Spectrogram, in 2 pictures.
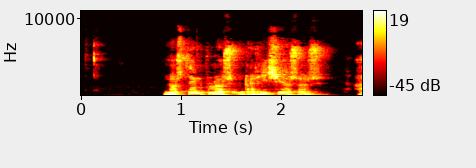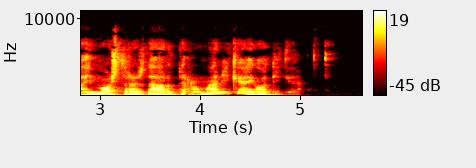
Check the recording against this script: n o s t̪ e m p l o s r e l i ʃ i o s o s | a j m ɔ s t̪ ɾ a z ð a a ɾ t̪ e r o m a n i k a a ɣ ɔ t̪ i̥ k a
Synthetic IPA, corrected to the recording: n o s t̪ e m p l o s r e l i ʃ j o s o s | a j m ɔ s t̪ ɾ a z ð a a ɾ t̪ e r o m a n i k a e ɣ ɔ t̪ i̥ k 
